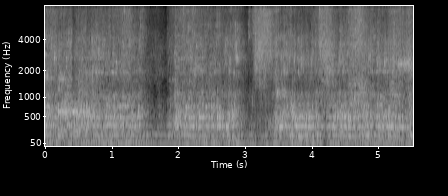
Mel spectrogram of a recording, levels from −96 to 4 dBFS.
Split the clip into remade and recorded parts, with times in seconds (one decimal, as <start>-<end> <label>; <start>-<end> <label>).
0.0-2.6 recorded; 2.6-4.1 remade; 4.1-5.5 recorded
